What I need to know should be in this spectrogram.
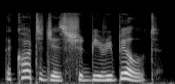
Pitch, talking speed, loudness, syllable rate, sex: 215 Hz, 170 wpm, -18 LUFS, 5.3 syllables/s, female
